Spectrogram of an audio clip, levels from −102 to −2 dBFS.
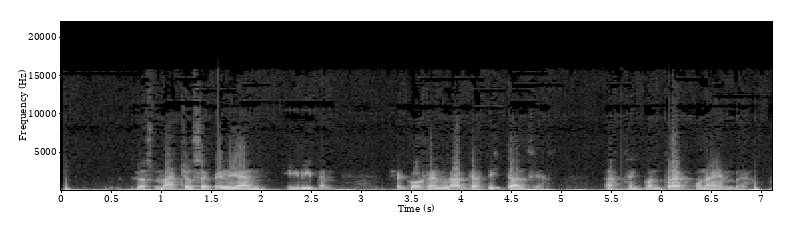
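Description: Gap between stream segments at 1.56 s and again at 5.58 s: the speech drops out abruptly for about 12 ms each time, with hard edges on both sides. The time stamps at a segment boundary don't quite meet, so the player pads the space with silence. Nothing is actually lost. Instead, about 12 ms of extra time is inserted. The spacing of the two holes fits 2-second stream segments.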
